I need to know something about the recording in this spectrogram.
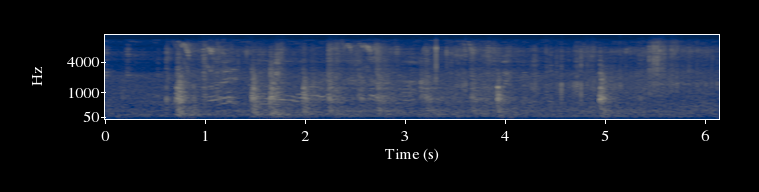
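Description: A horse's hooves thud and clatter on a trailer floor.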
